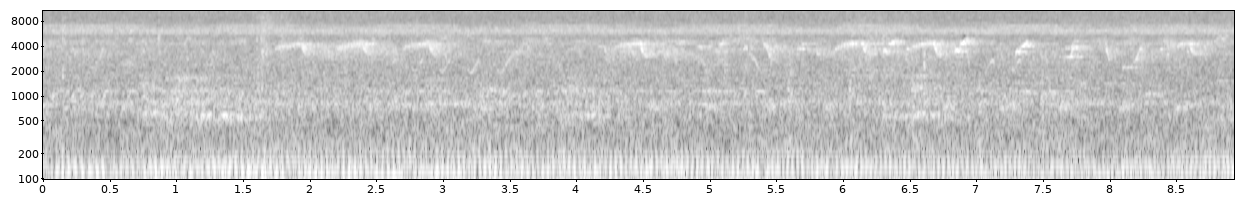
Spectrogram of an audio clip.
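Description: Birds chirping in a quick run of short high notes, starting about two seconds in and stopping near the end, over a steady low outdoor rumble.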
